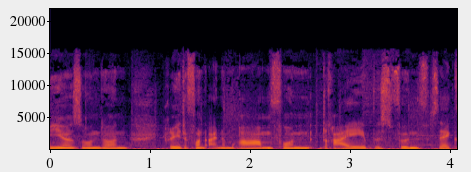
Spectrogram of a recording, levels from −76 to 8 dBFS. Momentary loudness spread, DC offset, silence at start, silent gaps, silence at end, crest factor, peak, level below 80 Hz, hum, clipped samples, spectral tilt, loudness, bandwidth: 3 LU; under 0.1%; 0 s; none; 0 s; 16 dB; -6 dBFS; -36 dBFS; none; under 0.1%; -4.5 dB/octave; -22 LUFS; 16 kHz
